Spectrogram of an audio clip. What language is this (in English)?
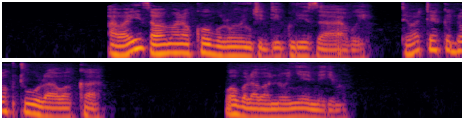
Ganda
